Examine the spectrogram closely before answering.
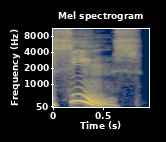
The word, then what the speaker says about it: seam: And they were just these weak points, puntos débiles, that were in the seams. Las costuras, you say? The seams. Hey, we're talking about sewing today. Okay. Seam, S-E-A-M. Suena igual que, hey, this, te doy una expresión.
